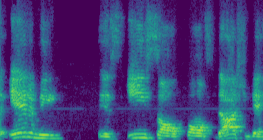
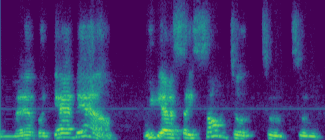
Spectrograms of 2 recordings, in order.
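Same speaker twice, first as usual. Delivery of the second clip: ordinary delivery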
